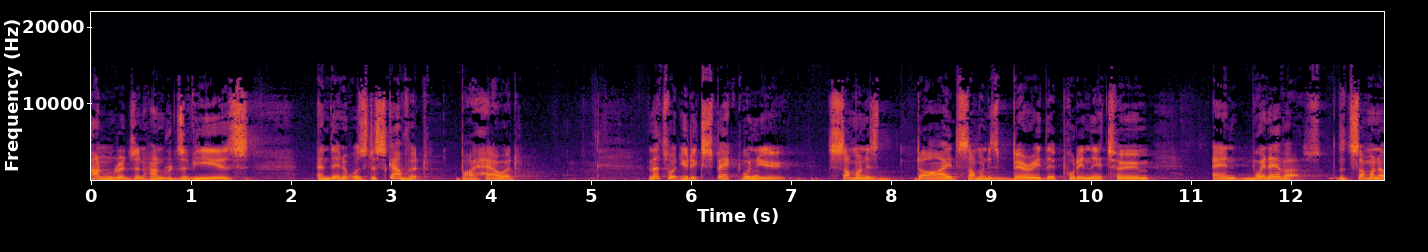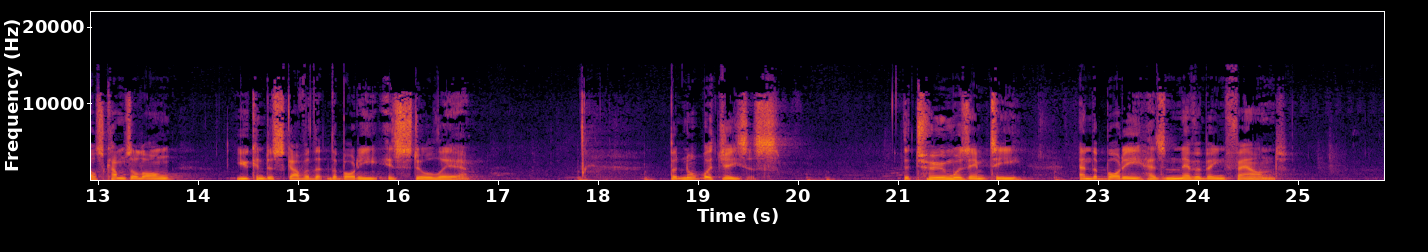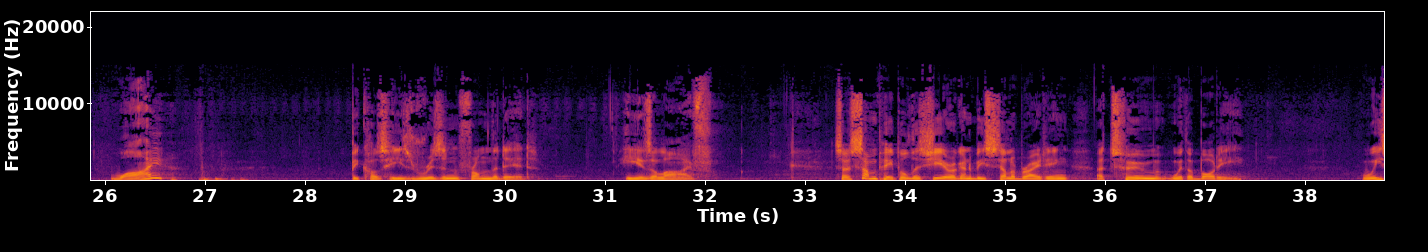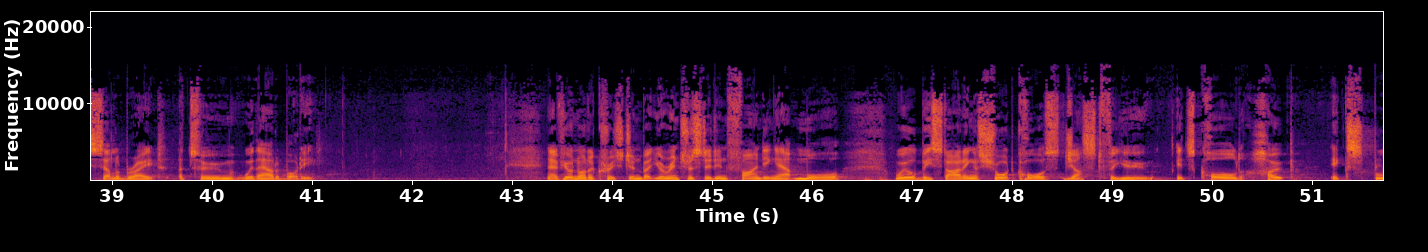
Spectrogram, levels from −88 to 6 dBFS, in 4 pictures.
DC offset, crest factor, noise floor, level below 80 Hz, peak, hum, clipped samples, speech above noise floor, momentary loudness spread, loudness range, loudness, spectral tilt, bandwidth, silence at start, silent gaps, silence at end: under 0.1%; 20 dB; -55 dBFS; -62 dBFS; -4 dBFS; none; under 0.1%; 34 dB; 13 LU; 5 LU; -21 LUFS; -3.5 dB/octave; 15.5 kHz; 0 s; none; 0 s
